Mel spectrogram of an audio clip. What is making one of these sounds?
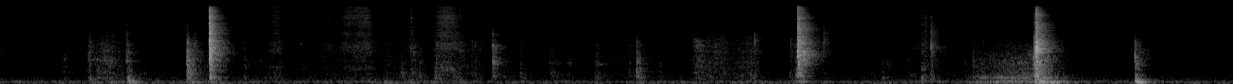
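A wooden drawer slides on its runners and bumps shut.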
